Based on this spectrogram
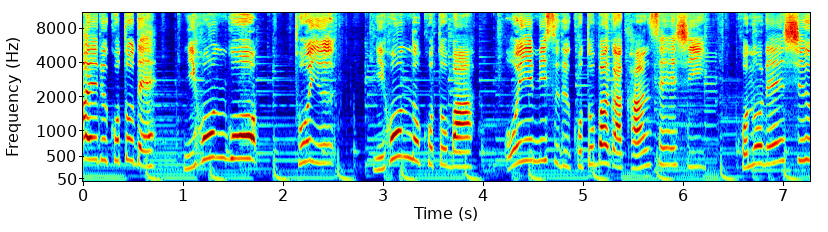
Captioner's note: Japanese language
